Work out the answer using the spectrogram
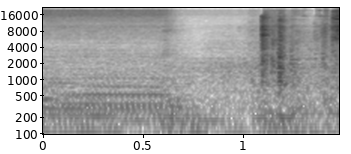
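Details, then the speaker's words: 1993 Ford XG ex-police divisional van, key-on in neutral after refuelling with petrol: a brief steady electric hum of the fuel pump priming normally, followed by clunks. "You definitely can hear that fuel sender pumping."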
